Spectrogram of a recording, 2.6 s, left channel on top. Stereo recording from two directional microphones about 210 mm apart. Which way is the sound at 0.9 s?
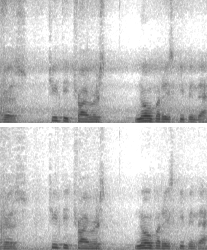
40° left (ahead or behind).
